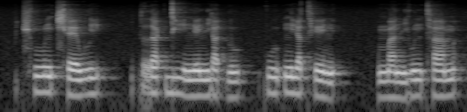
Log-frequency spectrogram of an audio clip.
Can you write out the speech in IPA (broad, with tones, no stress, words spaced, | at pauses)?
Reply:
t͡ɕʰuː˥˩nt͡ɕʰɛː˦˥wli˦˥t̚ | pra˦˥k̚diː˨˩ ne˦˥nja˨˩t̚lu˨˩k̚ | kwu˦˥ʔni˦˥a̯tʰe˨˩n | ma˩˦nju˧ntʰa˦˥m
